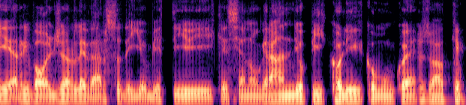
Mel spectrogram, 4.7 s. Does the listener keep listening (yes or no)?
yes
